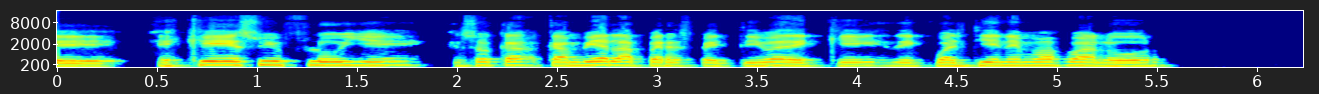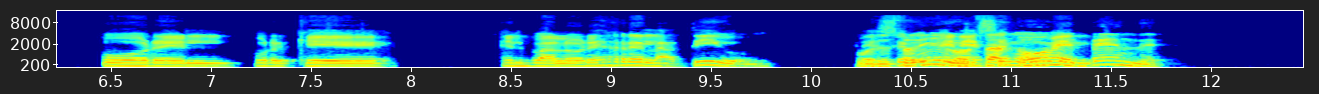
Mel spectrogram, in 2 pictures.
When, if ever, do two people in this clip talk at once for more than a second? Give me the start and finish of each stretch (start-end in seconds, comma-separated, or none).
10.2-11.5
